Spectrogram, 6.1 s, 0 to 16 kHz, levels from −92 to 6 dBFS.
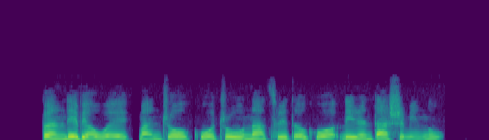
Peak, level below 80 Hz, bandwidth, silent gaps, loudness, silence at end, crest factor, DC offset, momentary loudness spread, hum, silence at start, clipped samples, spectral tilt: -2 dBFS; -66 dBFS; 6.2 kHz; 1.68-1.73 s; -18 LUFS; 0.6 s; 16 dB; under 0.1%; 10 LU; none; 0.55 s; under 0.1%; -8 dB/octave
